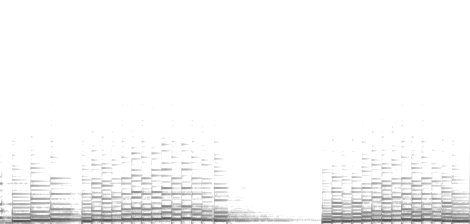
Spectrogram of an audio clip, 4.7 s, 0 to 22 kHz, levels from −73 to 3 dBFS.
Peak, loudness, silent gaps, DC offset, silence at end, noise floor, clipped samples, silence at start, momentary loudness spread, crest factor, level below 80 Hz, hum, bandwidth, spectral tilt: -16 dBFS; -28 LUFS; none; under 0.1%; 0 s; -57 dBFS; under 0.1%; 0 s; 7 LU; 12 dB; -64 dBFS; none; 9.6 kHz; -5 dB/octave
